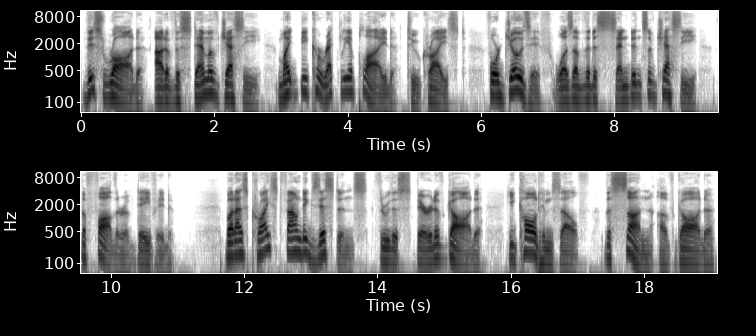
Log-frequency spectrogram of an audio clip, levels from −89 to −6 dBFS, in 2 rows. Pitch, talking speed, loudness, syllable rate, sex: 110 Hz, 135 wpm, -19 LUFS, 3.6 syllables/s, male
